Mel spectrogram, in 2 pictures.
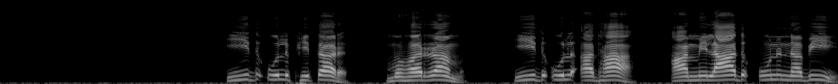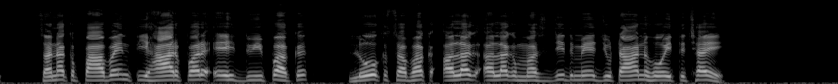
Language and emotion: Maithili, neutral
